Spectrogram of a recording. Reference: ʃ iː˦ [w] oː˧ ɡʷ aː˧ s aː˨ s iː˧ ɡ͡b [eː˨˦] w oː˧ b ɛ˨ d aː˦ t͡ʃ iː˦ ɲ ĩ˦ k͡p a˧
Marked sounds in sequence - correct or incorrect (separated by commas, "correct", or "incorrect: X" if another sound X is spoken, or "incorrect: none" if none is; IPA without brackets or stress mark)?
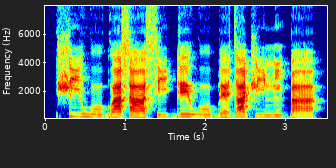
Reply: correct, incorrect: eː˦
